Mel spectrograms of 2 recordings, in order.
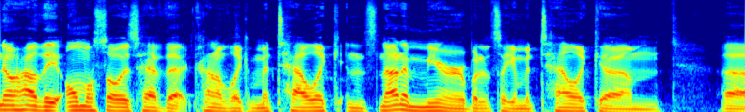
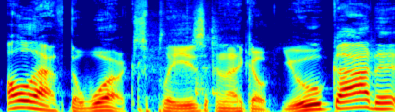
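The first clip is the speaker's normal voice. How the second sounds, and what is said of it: Same put-on character voice. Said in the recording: “Why do both of those have sort of the same character voice?”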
